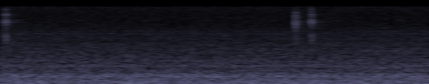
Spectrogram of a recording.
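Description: Faint computer mouse clicks, one at the start and another about a second and a half in, over quiet room tone.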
